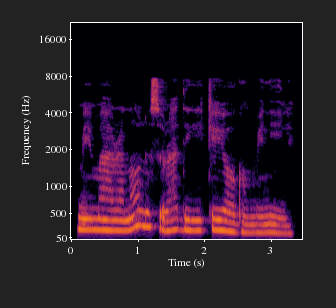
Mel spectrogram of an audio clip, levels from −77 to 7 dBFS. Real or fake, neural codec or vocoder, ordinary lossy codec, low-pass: real; none; none; none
